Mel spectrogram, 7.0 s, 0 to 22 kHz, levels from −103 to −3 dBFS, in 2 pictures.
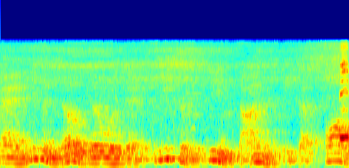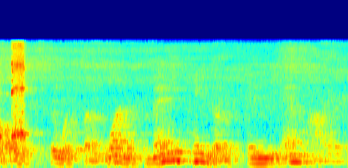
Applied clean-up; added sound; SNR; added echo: none; Hiss / Alarm / Train; 4 dB; reverberation time 0.8 s.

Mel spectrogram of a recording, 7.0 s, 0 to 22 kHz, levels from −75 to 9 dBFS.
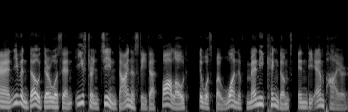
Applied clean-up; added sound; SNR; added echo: none; none; none; none.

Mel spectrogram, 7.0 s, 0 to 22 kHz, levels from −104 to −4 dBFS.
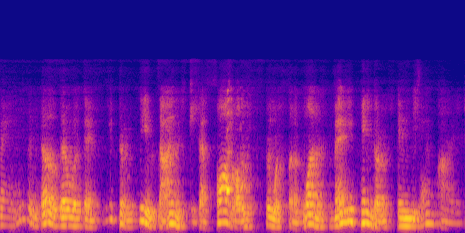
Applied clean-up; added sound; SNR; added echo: neural mask model DeepFilterNet 3.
